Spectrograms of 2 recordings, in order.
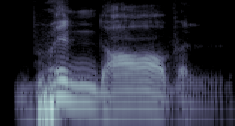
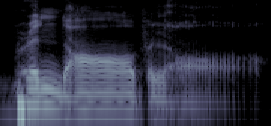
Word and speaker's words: Vrindavan: It's Bengalicized Vira, just like Prabhupada would pronounce Vrindavan as Brindavan, Brindavan. So there's a B instead of a V when you're in Bengal. Like Brindavan. That was how Prabhupada pronounced Vrindavan.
